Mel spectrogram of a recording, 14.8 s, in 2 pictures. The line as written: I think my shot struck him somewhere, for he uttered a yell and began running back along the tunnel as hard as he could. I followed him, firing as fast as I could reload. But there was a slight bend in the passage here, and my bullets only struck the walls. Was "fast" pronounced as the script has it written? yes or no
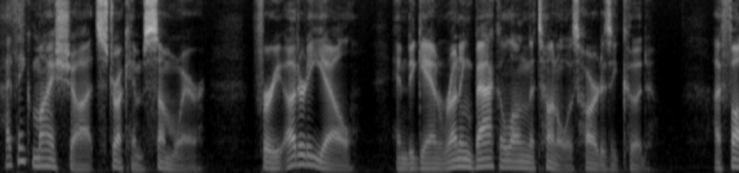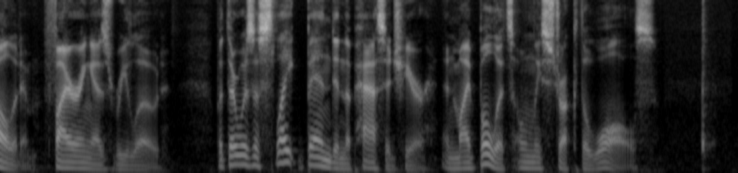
no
